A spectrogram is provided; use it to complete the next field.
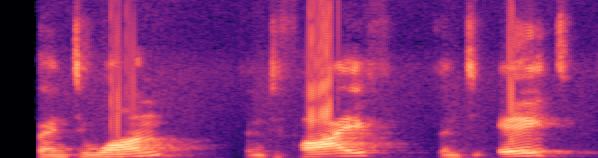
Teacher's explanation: So the stress is on the second number and not really the first number.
